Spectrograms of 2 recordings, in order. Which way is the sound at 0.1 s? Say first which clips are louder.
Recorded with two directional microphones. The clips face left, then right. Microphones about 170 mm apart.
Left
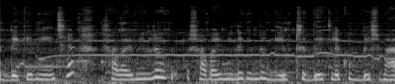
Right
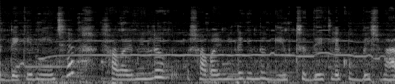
Left 7 dB; 25° left (ahead or behind).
